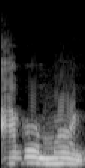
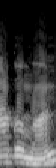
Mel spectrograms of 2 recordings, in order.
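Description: First: "আগমন" ending in rounded mon; closed o in the last syllable of "আগমন"; সঠিক উচ্চারণ. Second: "আগমন" ending in open mawn; ভুল উচ্চারণ. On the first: ("আগমন"-এ মন ও দিয়ে) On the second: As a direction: open vowel in the last syllable of "আগমন". ("আগমন"-এ মন খোলা অ দিয়ে) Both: Shown as a demonstration. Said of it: "এখানে সঠিক উচ্চারণটি হবে".

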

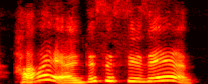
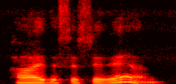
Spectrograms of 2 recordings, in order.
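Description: First: High, loud phone-sales hello; smiling sales greeting. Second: Low, soft hello without a smile; unsmiling greeting. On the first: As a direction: greet the caller with a big cheesy smile. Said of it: "I got a cheesy smile on my face". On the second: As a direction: take all the smile out of the greeting. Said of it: "I'm just gonna talk like this". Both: Shown as a demonstration.

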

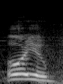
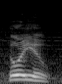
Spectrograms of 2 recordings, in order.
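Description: No difference in how they are said.

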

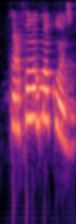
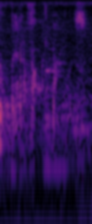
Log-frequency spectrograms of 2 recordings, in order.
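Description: First: Said in the usual way. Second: Barely audible voiceless whisper. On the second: Real, not acted. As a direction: whisper it close to the mic. Repeats the request into the mic. (sussurrando bem baixinho)

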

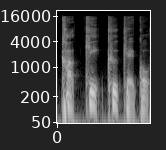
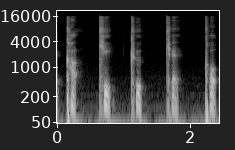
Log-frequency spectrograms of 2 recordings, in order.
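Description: First: Said in the usual way. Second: かきくけこ slow and breathy, each k caught sharply; かきくけこ with crisp catching k sounds; catchy consonants. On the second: Shown as a demonstration. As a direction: hook every k in かきくけこ. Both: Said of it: "引っかかった感じで".

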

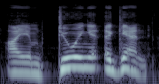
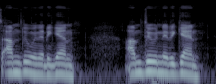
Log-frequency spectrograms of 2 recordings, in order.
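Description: First: Every word of "I am doing it again" firmly stressed; emphatic declaration. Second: Said in the usual way. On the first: Real, not acted. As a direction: hit AM and DOING hard, word by word. Same vow repeated emphatically.

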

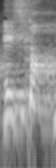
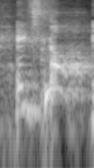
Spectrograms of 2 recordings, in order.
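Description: First: Said in the usual way. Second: Much higher, squeaky comic insistence; first denial squeaked up high; high indignant denial. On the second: Acted. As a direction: shoot it up high in disbelief.

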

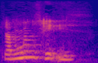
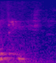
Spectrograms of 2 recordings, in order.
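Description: First: Said in the usual way. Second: Breathy sneaky whisper. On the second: Shown as a demonstration. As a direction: whisper it like a secret. Same words whispered.

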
